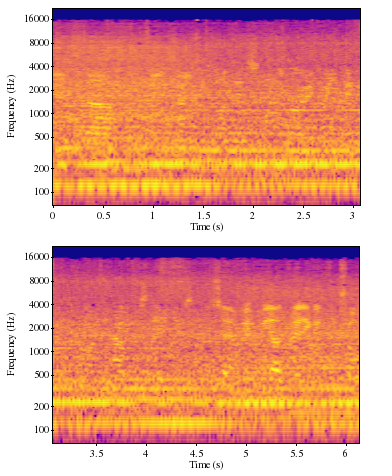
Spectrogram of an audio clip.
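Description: A steady low machine hum held at a couple of fixed pitches, with faint, indistinct voices over it.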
